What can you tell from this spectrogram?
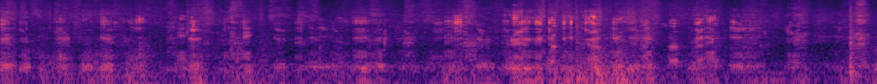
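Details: Group of pigs at a farm in Japan keep up quick, choppy grunts and snuffles, roughly four per second, mixed with rustling and knocks in the pen.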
